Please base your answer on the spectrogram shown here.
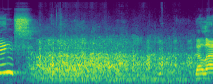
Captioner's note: audience laughing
